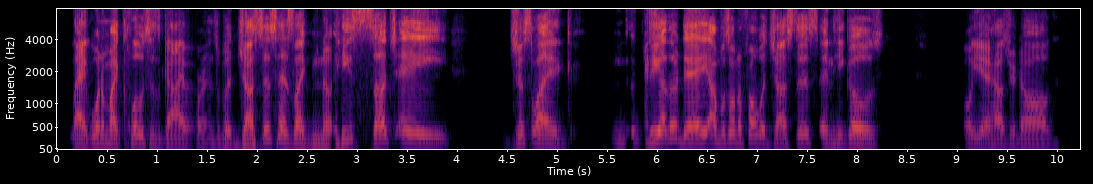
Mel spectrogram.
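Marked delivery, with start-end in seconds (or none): 9.1-10.0 mock dead-level monotone with no inflection. Speaker retells a phone call with a close guy friend, imitating Justice's monotone. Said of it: "in the most monotone fucking".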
